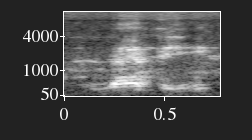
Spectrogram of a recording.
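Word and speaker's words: רבי: Um and uh in Israel the the term used in late antiquity was revi that's the actual pronunciation which means my greatness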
